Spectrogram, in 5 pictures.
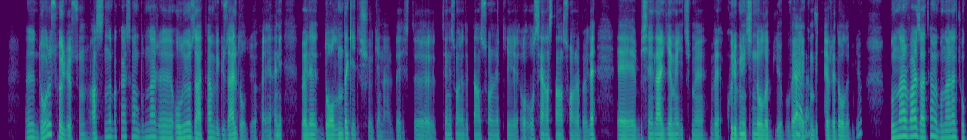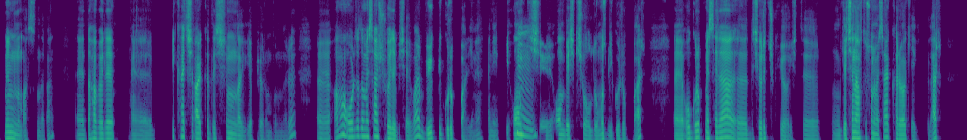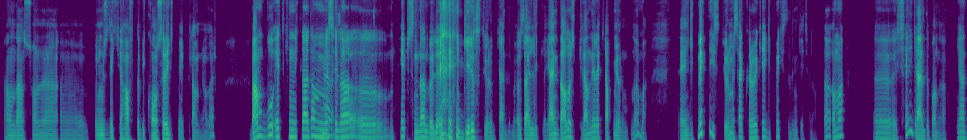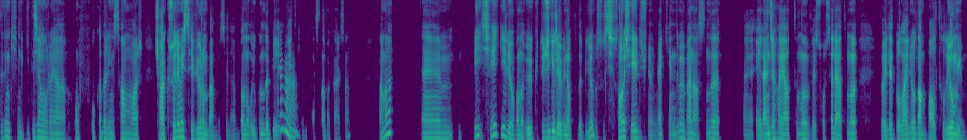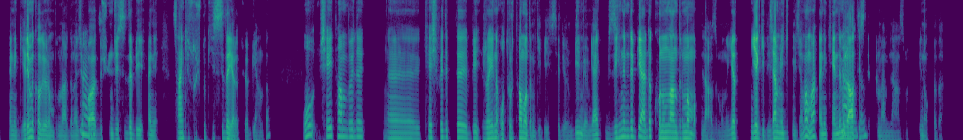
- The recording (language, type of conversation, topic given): Turkish, advice, Sosyal zamanla yalnız kalma arasında nasıl denge kurabilirim?
- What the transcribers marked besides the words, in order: tapping; chuckle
